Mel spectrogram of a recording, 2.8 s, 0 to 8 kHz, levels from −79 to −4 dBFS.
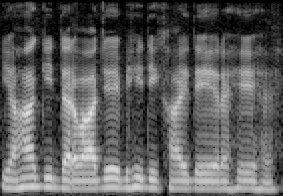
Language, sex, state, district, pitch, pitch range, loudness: Hindi, male, Jharkhand, Ranchi, 120 Hz, 120-140 Hz, -17 LUFS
